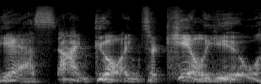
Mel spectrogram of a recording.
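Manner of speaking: strained, loud, high, weird would-be menacing growl. Describing how an anime protagonist talks when angry: imitating a weird growly voice. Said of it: "Like this really weird growly thing".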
